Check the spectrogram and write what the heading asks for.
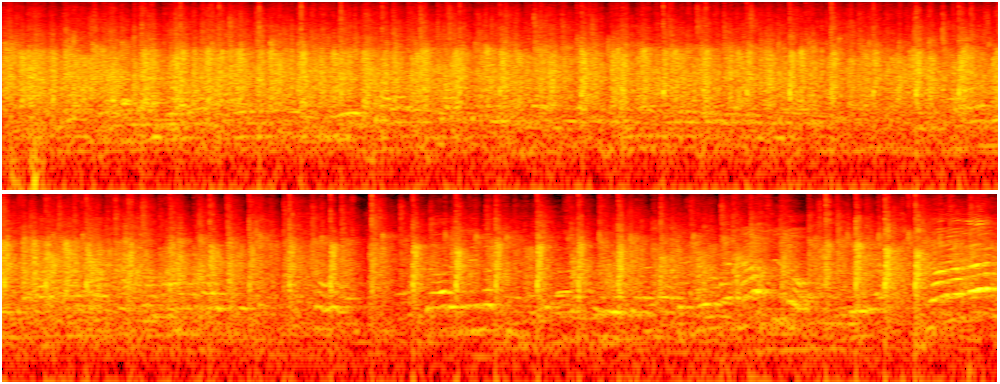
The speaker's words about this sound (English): Would you put your Bibles down and just give God a round of applause for His mercy and grace and the power of the Holy Ghost? Can we just love Him?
